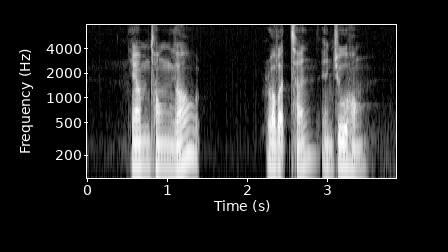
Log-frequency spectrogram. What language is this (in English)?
English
